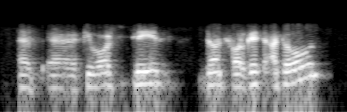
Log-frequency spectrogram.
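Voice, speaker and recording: A man talks at medium pitch and a fairly slow pace. His pitch varies in an ordinary way. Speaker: university lecturer. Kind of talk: recorded lecture. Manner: halting, many fillers.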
